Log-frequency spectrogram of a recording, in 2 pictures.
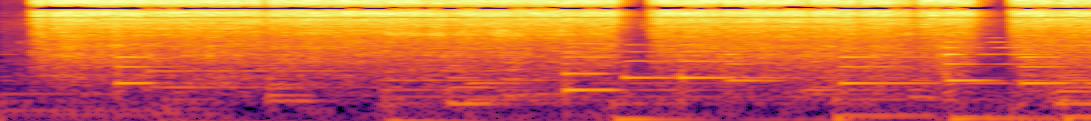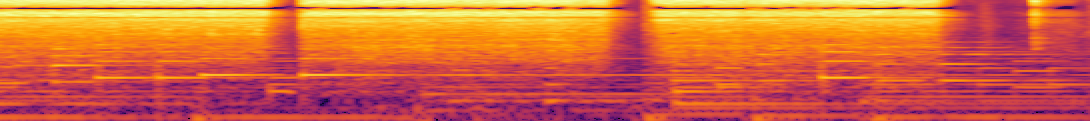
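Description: Aerosol spray can hissing steadily onto a bicycle's rear cassette, with four brief breaks in the spray, over background music.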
